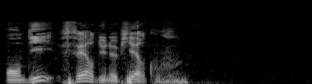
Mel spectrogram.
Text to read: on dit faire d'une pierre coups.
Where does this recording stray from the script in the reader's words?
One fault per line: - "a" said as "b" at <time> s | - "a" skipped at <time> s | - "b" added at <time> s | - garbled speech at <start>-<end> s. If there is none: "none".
none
